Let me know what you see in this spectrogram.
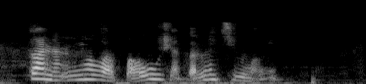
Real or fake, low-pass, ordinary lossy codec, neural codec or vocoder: fake; 7.2 kHz; AAC, 32 kbps; codec, 16 kHz in and 24 kHz out, 0.6 kbps, FireRedTTS-2 codec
